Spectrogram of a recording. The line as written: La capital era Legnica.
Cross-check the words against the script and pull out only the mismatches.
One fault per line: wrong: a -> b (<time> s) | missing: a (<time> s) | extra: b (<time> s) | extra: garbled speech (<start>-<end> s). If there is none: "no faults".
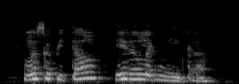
no faults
